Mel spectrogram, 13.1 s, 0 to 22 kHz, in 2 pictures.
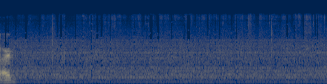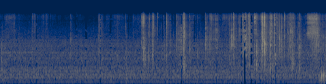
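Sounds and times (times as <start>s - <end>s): faint room hum: 0.0s - 13.0s
cards crackling and rustling: 8.9s - 13.0s.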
